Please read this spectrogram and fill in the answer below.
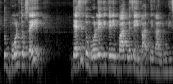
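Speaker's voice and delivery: usual speaking voice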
